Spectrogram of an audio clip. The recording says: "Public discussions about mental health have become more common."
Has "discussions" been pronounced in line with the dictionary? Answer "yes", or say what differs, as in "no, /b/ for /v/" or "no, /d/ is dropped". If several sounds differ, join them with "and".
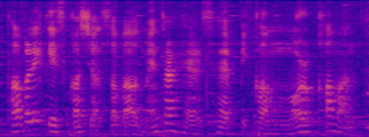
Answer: no, /s/ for /z/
